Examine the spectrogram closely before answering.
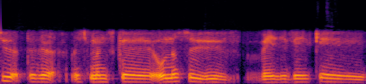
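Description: The pitch is very deep and low. It belongs to a woman. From Copenhagen (Frederiksberg). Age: 40s. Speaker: caller. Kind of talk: personal story on call-in radio. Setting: phone call. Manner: halting.

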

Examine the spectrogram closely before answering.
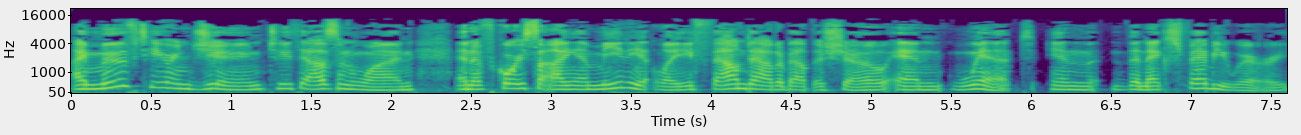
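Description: In an American accent, a woman with an ordinary speaking voice talks at a moderate pace with hardly any pauses and ordinary pitch variation. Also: medium pitch for a woman. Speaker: radio host. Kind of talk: radio interview, gardening show. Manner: friendly, laughs often.

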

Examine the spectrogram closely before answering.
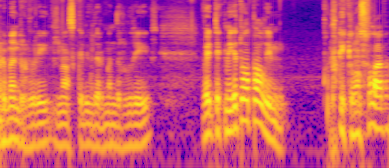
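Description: A man speaks in a somewhat breathy voice. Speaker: radio presenter. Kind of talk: casual chat.

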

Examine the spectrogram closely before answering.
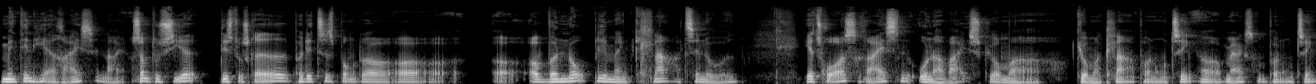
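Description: A man's medium-pitched voice with vocal fry, lively intonation and a fairly slow pace, on a very clean recording with a silent background. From Denmark, Smørum. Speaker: guest on a faith radio show. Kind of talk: radio interview. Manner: hesitant, many repeated words.

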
